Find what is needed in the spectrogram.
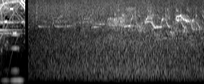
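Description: A musical title sting ends abruptly about half a second in, leaving an outdoor ambience: a steady hiss with birds chirping, the chirps coming in over the second half.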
